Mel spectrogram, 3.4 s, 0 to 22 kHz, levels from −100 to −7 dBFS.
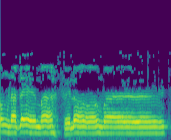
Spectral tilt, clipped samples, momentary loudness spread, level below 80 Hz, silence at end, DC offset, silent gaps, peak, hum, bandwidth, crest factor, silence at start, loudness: -6.5 dB/octave; under 0.1%; 5 LU; -58 dBFS; 0.1 s; under 0.1%; none; -6 dBFS; none; 5.8 kHz; 12 dB; 0 s; -18 LUFS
